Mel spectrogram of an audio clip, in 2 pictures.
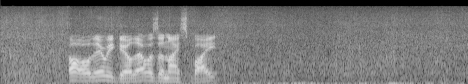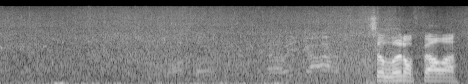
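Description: Waves splash against rocks.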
